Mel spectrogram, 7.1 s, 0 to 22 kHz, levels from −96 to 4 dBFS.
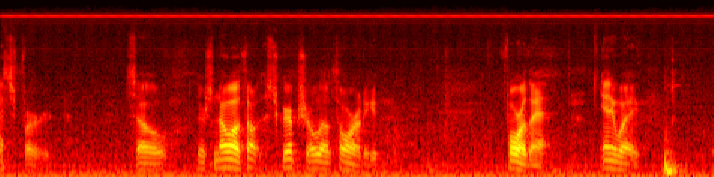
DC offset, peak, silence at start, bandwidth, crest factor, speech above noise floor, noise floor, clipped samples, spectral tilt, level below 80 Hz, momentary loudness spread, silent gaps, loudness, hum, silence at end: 0.3%; -8 dBFS; 0 s; 18 kHz; 22 dB; 19 dB; -49 dBFS; under 0.1%; -5 dB/octave; -52 dBFS; 23 LU; none; -30 LUFS; none; 0 s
